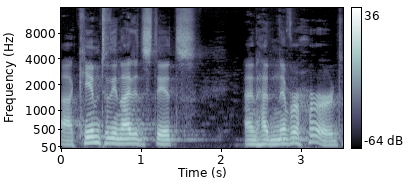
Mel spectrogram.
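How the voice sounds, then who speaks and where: Speaking at a moderate pace, a man with a Northern Irish accent uses ordinary pitch variation. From Northern Ireland. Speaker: visiting preacher. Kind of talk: sermon. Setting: church.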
